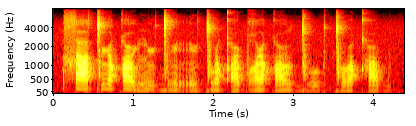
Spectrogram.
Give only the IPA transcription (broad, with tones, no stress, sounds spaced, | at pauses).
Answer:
s a˥˧ ǀ ʉ˥˧ q o˥˩ y̯ ŋ ʉ˥˩ ɡ͡ǀ ɨ˧˩ r ɨ˩˧˩ ǀ u˧ qʼ ɵ˩˧˩ b ʁ ɵ˧ q o˩˧˩ l ɡ͡ǀ u˧ | ǀ o˩˧˩ qʰ o˧˩ b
